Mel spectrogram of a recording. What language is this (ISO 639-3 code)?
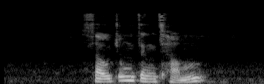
yue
